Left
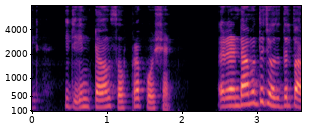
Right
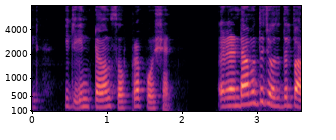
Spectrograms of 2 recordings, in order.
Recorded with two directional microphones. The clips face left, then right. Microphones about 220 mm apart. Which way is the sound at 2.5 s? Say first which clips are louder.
Left 2 dB; 20° left (ahead or behind).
